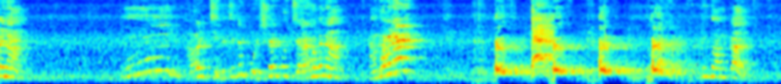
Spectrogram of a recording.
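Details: Anna, a Golden Retriever, pleads with her owner for an apple: rising-and-falling whiny yips with bright harmonics, then a run of short sharp barks, all over steady human speech.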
